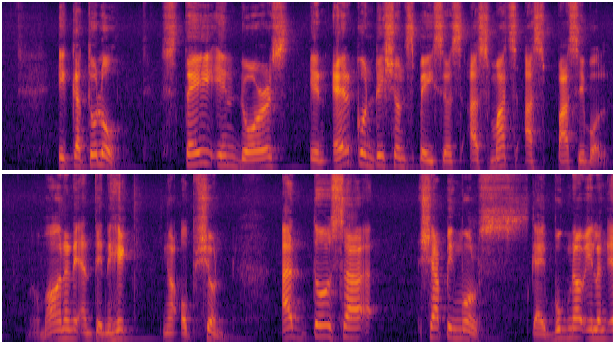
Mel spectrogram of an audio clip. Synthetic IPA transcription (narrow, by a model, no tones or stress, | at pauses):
ʔɪkat̪ʊlo | st̪ejɪ̃nd̪ɔɹst | ɪ̃nɛɹkɔnd̪ɪʃɔnspejsɛsasmat͡ʃaspasɪbo̰l | m̰ŋ̰ma̰ʔonaniʔant̪ɪnɪɦɪk | ŋaʔɔpʃon | ʔad̪̚t̪osa | ʃapɪŋmolskajbʊɡ̚nawɪlaŋ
